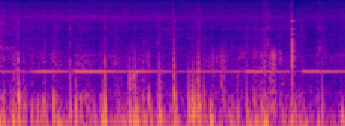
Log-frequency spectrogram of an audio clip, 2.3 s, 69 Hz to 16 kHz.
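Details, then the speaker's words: 1993 Cadillac Allante, sitting since 2005, new fuel pump module, cranks but won't start: steady mid-pitched hum under thumps at key-on; in-tank pump running, fuel pressure to be checked. "It spins over and it's it spins over and uh you can hear the actual pump module like the pump humming. You can hear it in the car."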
